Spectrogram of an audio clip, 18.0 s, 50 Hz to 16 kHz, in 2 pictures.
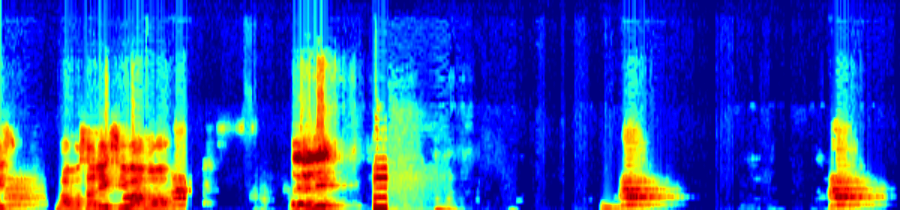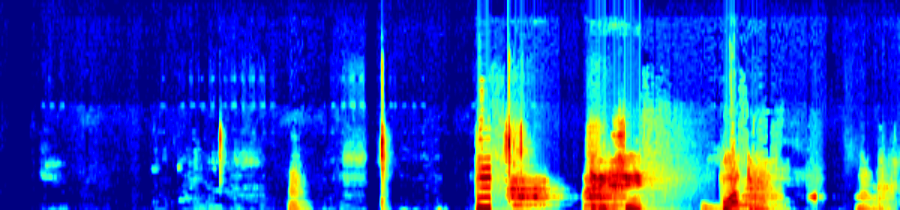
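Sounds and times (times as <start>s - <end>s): dog barking: 0.0s - 0.5s, 1.2s - 1.9s, 6.2s - 6.9s, 8.3s - 8.9s, 14.1s - 15.1s.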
